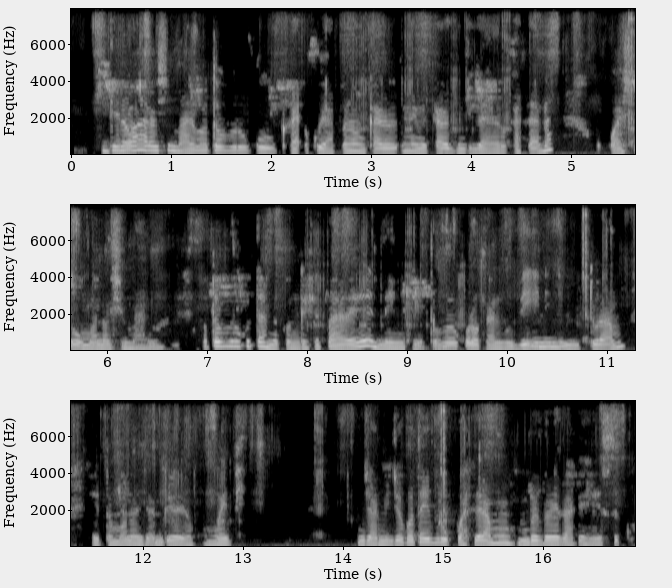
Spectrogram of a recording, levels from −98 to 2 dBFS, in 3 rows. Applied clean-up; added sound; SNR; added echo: neural mask model Resemble Enhance denoiser.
